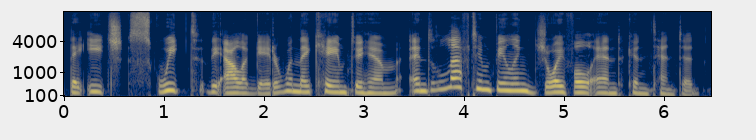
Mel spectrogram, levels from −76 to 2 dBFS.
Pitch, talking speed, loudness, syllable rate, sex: 205 Hz, 160 wpm, -20 LUFS, 4.1 syllables/s, female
